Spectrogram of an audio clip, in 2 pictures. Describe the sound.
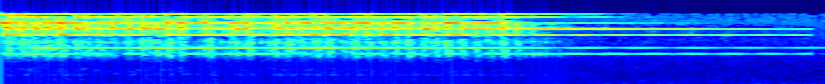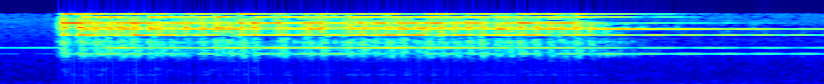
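A mobile phone rings in two bursts of bright, high-pitched electronic trilling separated by a brief pause; both bursts are fairly faint and steady.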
